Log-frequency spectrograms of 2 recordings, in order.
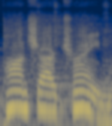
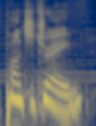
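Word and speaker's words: Pontchartrain: Ponchar train. Ponchar train. Mosley, you're supposed to be from Rounder. You should know how to say it. I I've I am from Canada. I know it's punch a train.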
